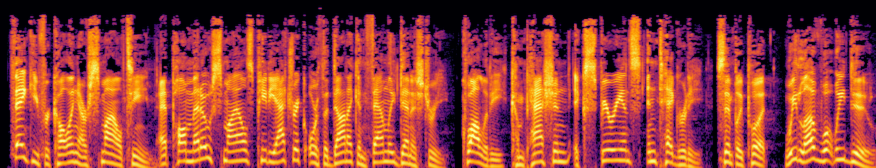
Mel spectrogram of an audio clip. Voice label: On Hold; Palmetto Smiles

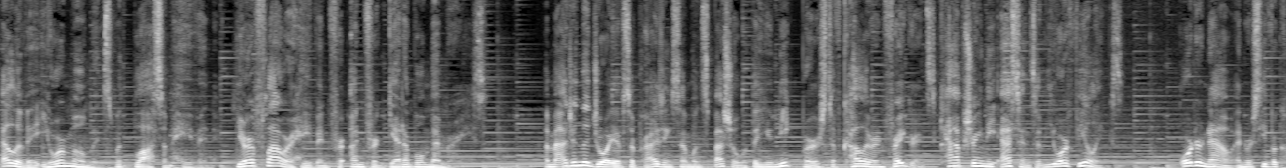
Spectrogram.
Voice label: Ad

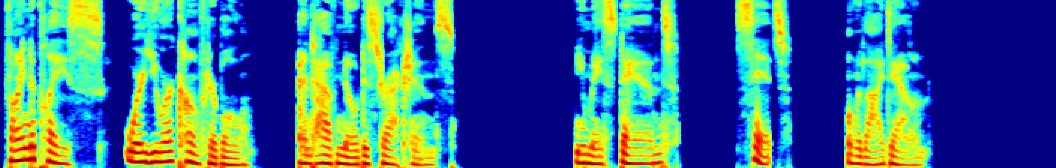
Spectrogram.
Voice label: Meditation

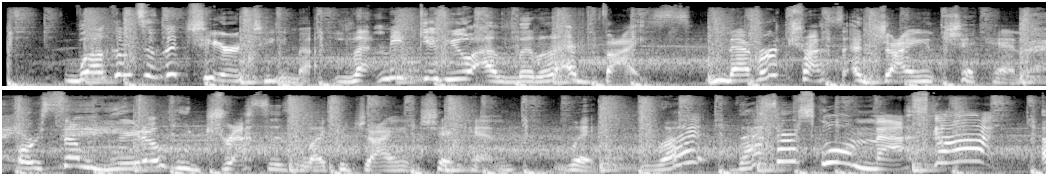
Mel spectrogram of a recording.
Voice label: Animation

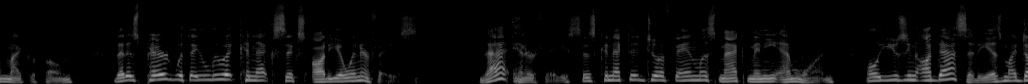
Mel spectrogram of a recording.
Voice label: Home Studio

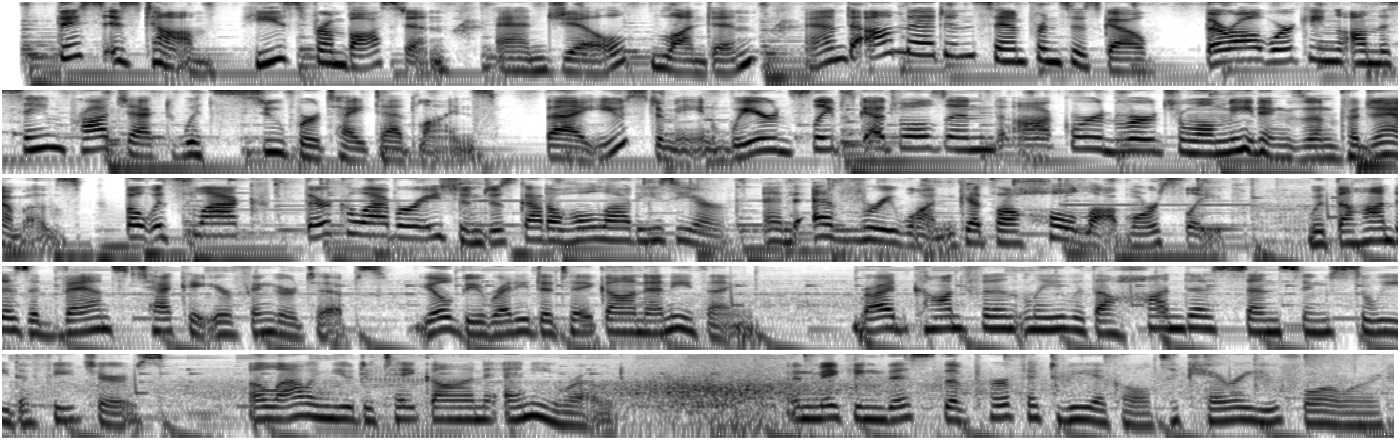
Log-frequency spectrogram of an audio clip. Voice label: Corporate narration

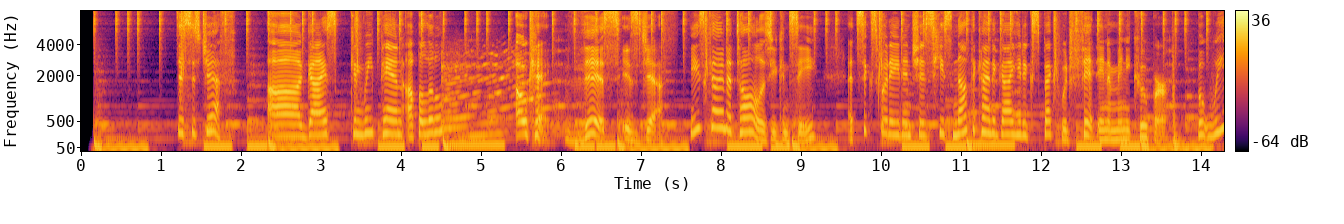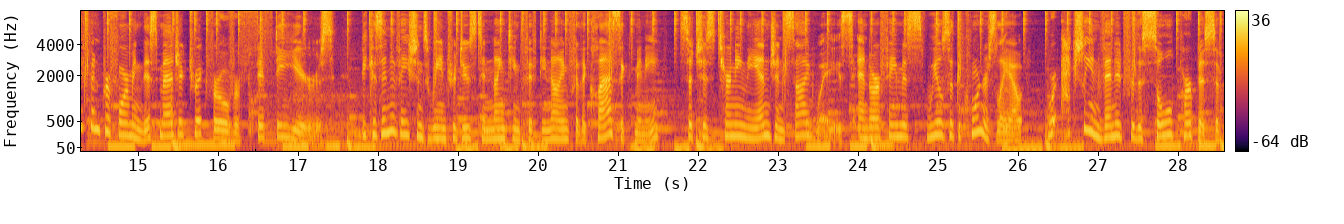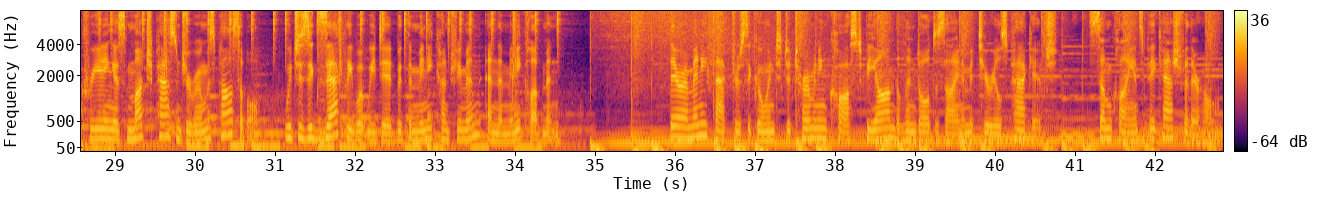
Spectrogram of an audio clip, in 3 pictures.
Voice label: EXPLAINER

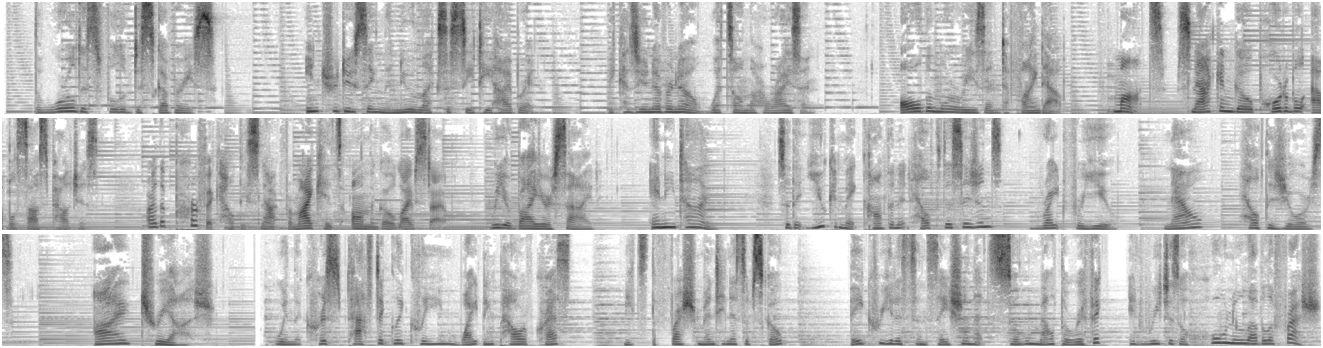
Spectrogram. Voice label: Commercial

